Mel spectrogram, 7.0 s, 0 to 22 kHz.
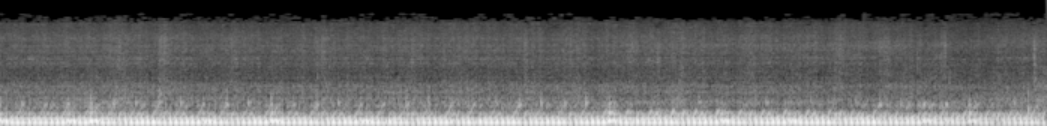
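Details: Dodge SRT-4 with code P0304 (cylinder 4 misfire), lumpy uneven idle with a deep exhaust beat stumbling about three times a second; plugs, wires, injectors and coil pack already replaced, intake manifold gasket suspected.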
